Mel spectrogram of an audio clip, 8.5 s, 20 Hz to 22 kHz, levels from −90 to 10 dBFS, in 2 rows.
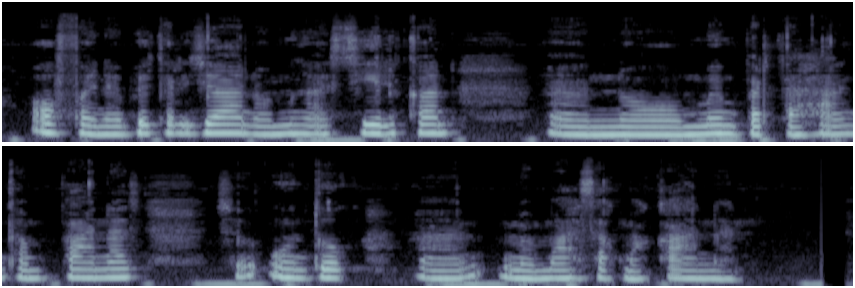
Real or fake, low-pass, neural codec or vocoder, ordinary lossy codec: real; 19.8 kHz; none; none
